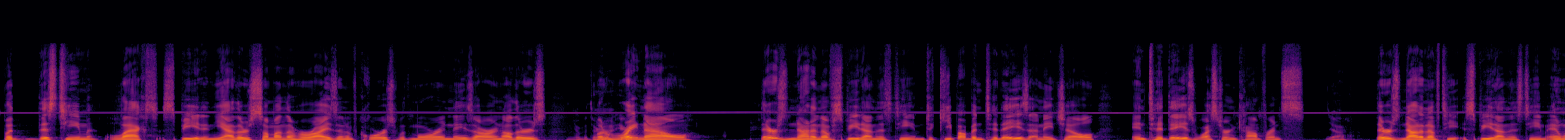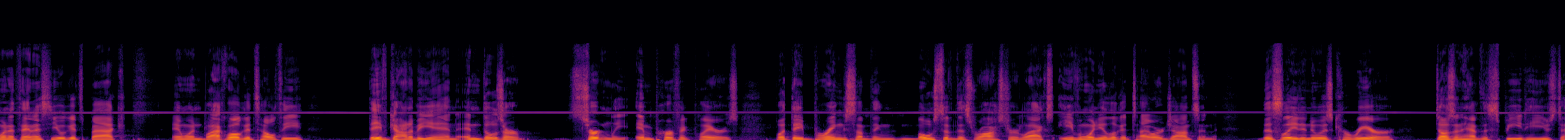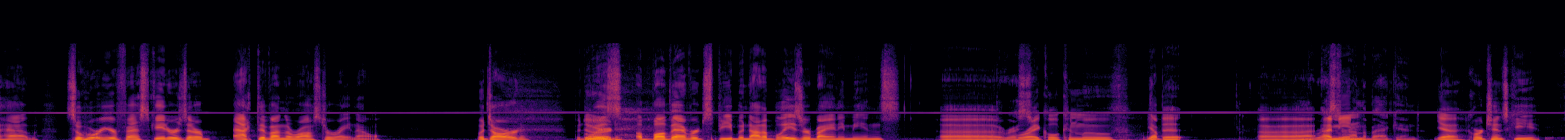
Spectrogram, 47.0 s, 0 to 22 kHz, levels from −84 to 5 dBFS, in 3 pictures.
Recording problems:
high-pitched whine; faint; throughout; 4.5 kHz, 30 dB below the speech

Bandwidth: 15 kHz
